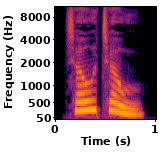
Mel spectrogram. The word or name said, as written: ಚೌಚೌ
